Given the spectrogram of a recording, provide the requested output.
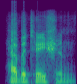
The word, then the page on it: habitation: American English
